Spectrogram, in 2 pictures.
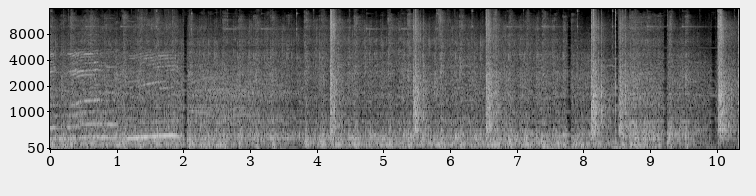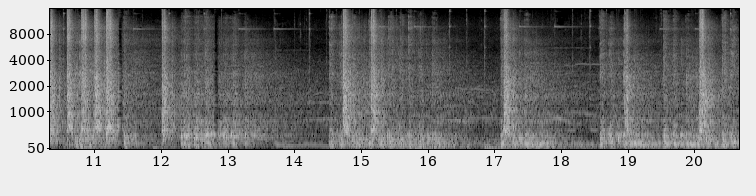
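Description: Firecrackers going off inside a burning Dussehra effigy: irregular loud bangs every second or so, with a rapid string of bangs about halfway through, over steady music.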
